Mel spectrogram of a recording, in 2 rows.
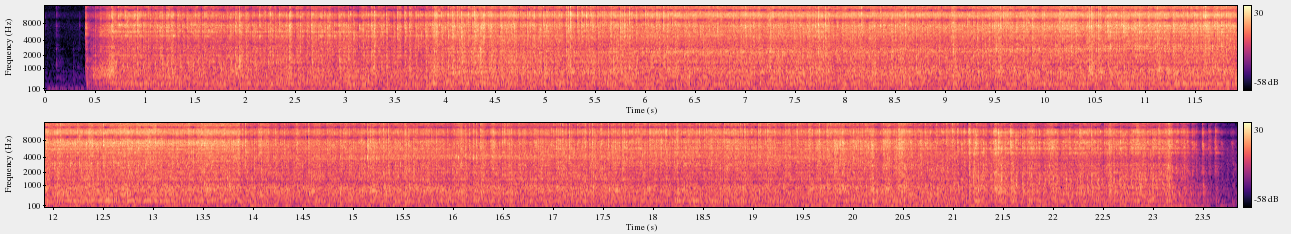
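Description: A tool drills a hole through a 1960s Veron Caribbean Coaster model boat hull for the rudder tube, a continuous steady whirring drone that holds for over twenty seconds, close and fairly loud with no talking.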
